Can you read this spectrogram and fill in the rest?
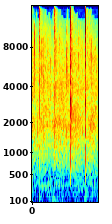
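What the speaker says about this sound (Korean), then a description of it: "박수로 축복하겠습니다." A church congregation applauds during a Sunday worship service, heard faintly and at a distance as a soft wash of clapping with a few distinct sharper claps standing out.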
